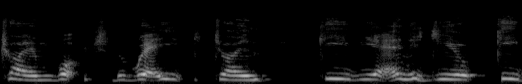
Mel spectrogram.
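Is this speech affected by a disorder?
Yes: cerebral palsy; physio.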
